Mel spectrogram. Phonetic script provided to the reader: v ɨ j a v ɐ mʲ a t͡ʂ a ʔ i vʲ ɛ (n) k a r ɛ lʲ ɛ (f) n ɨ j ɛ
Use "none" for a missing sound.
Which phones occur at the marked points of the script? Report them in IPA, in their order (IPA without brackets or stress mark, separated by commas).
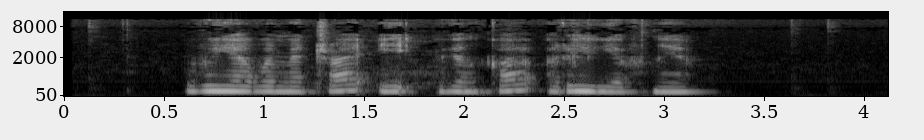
n, f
